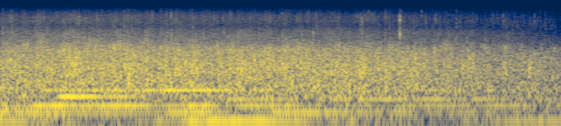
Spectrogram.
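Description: Church congregation applauding during a sermon, a dense, steady wash of clapping that fills the room from start to finish, with a low sustained organ or keyboard tone beneath it, fading slightly toward the end.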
